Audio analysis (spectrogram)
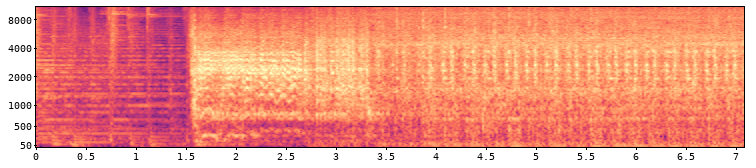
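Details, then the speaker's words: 1955 Buick Super revived after sitting, running off a gravity-feed temporary gas tank; starter whirr, quick catch, steady even run, sounds good when revved, slight smoke from exhaust; normal start and idle. "It cranked right up. And she sounds pretty good. Even when I give her the onions."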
